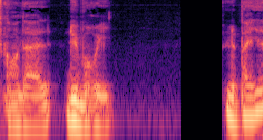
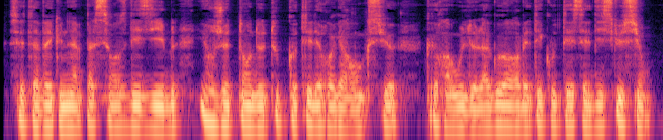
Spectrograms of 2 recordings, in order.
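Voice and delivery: usual speaking voice

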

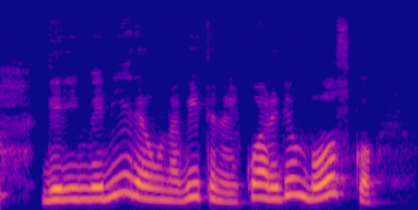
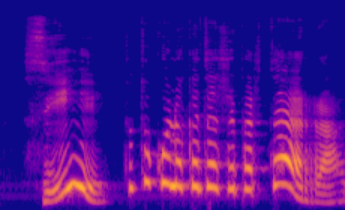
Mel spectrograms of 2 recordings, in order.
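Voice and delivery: put-on high, bright girl's voice; a confident little girl, pitched up; Pippi; 14 semitones higher, 6 dB louder than usual. A narrator's reading. Pippi answers Annika about finds, high and sure. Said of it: "disse Pippi".

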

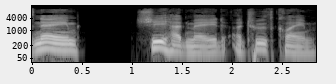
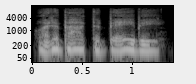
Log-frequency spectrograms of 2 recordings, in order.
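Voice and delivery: soft, weak voice; weakly; 7 dB quieter than usual. A narrator's reading. Mother uneasy asking father about baby, weakly. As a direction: let the question come out faint. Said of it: "she said weakly".

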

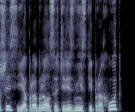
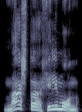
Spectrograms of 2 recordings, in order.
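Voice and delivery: slow, higher-pitched musing; pensive drawl; 8 semitones higher, slower than usual. A narrator's reading. Sorcerer recalls an old acquaintance, pensive drawl. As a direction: draw it out thoughtfully. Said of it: "задумчиво протянул Мировид".

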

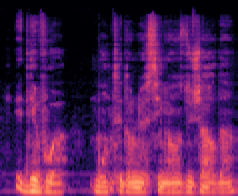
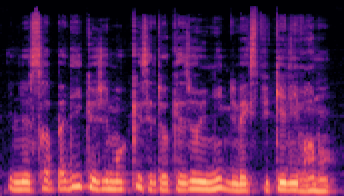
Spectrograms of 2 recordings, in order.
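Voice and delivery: higher, fired-up outburst of resolve; exclaiming; 7 semitones higher, 3 dB louder than usual. A narrator's reading. Joseph, turning back at the station, exclaims in a burst. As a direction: cry it out in sudden rage. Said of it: "s'était-il écrié".

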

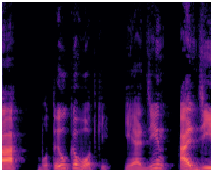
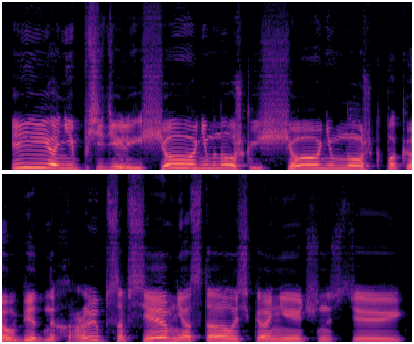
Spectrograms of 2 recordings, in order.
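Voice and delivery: put-on slow slurred drunken drawl; town drunk; 4 semitones higher, slower than usual. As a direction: drone like a drunk at the table. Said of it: "Васильев басом пьяно". (пьяный бас)

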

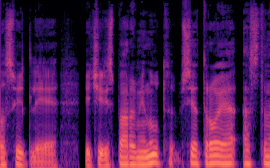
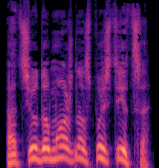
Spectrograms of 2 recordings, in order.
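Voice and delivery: shouted much higher over the din; yelling over roaring water; 10 semitones higher than usual. A narrator's reading. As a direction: pitch it up to carry over the falls. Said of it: "проорал Ирт".

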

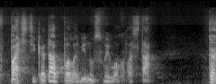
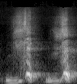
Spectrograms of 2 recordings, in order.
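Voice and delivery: high cross mouse squeak; angry squeak; 6 semitones higher, 5 dB louder than usual. A narrator's reading. Angry mouse squeaking back at her friend. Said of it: "рассердилась Длиннохвостка".

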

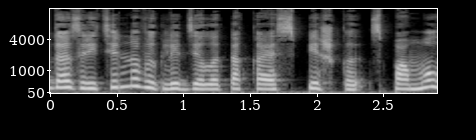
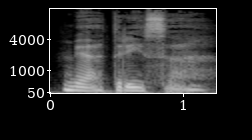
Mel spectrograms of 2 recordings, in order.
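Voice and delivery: tender grandfather; 7 semitones lower, 5 dB quieter, much slower than usual. Acted.

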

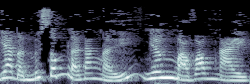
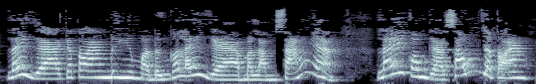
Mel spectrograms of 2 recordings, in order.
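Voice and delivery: high, demanding spirit speaking through a woman; possessed, different voice; 6 semitones higher than usual. Retold or imitated. Spirit in the aunt refusing a bath, possessed voice. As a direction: pitch it up, a brusque possessing spirit. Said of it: "với một cái giọng rất là khác".

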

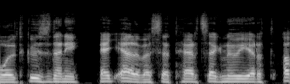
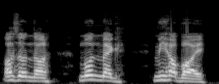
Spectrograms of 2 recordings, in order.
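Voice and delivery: panting in pain; 7 semitones higher, 3 dB louder than usual. A narrator's reading. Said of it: "zihálva fájdalmában".

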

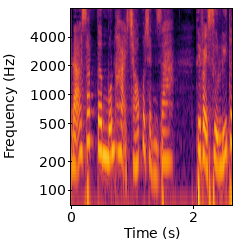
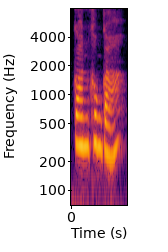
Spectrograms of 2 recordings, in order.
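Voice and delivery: higher, hesitant plea; frightened denial; 5 semitones higher, slower than usual. A narrator's reading. Maid questioned by the master, frightened denial. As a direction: deny it haltingly, afraid. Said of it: "lắp bắp nói".

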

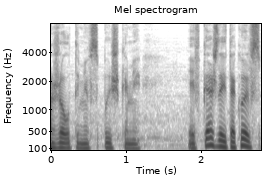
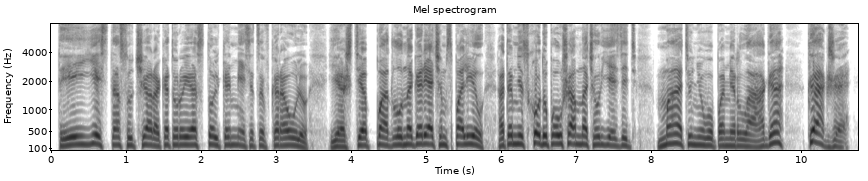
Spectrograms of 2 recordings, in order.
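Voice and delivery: high, loud raging tirade; ranting fury; 7 semitones higher, 6 dB louder than usual. Acted. Leshy raging at Ivan for lying, high and loud. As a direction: unload every insult at him.

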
